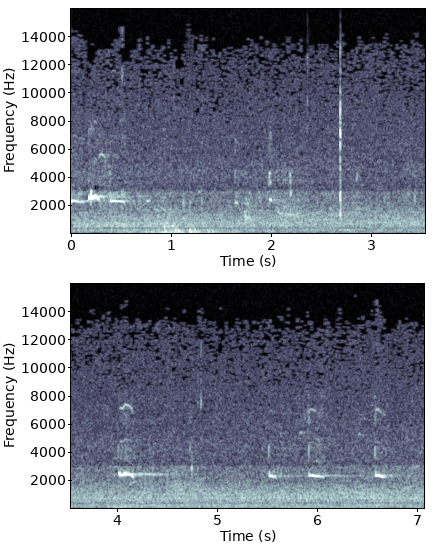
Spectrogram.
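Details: Eurasian teal swimming on a forest-park pond in late March give short, clear, high whistled notes, single or paired, every second or two, sometimes with a chest-arching movement thought to be courtship, over a low rumble of wind or distant traffic.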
